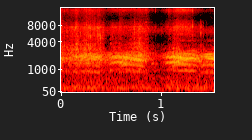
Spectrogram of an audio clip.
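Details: Harsh, grating chatter of babblers near a net trap, a continuous scratchy call with no clear gaps, rising and falling slightly in loudness over under two seconds.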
